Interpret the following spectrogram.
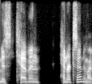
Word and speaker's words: Kevin Henrikson: His name is Kevin Henrikson. Am I pronouncing it correct?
